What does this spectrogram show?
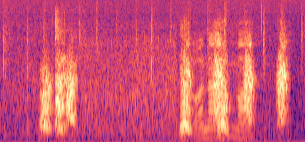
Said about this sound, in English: White Fang growls as he walks towards two dogs barking at him from the other side of a fire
